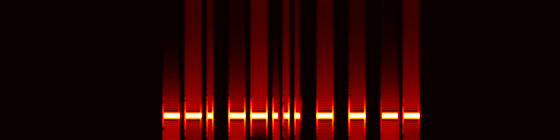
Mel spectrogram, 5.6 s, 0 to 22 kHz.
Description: Morse code, heard as a keyed tone, about 22 wpm, 700 Hz. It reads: G7TTM
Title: DXCC-100 Call Signs - 5 Characters - 22wpm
